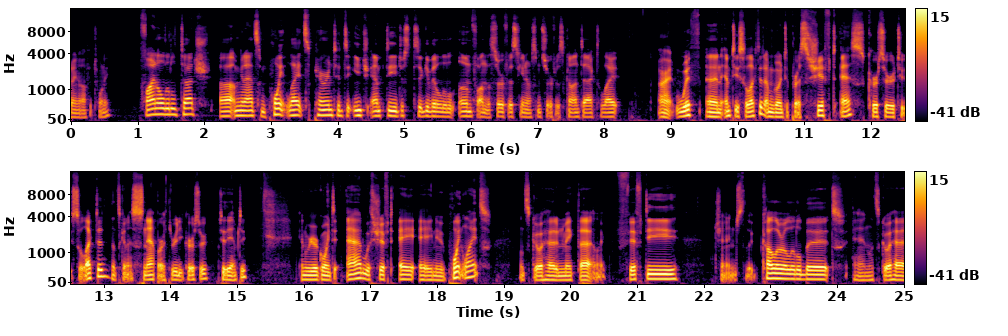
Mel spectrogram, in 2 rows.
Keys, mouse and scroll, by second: 1.0 space, 8.3 middle click, 8.3 shift+right click.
